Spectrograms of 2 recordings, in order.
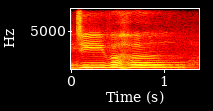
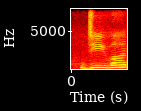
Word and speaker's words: जीवः: बध्यते मुच्यते जीवः सममो निर्ममः क्रमात्। बध्यते मुच्यते जीवः, जीवा नहीं है, जीवः शब्द, जीवः है ना, जो विसर्ग होती हैं उनका हकार के रूप में उच्चारण होता है, जीवः ऐसे, ठीक है ना।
